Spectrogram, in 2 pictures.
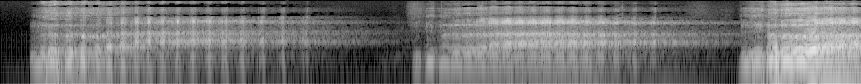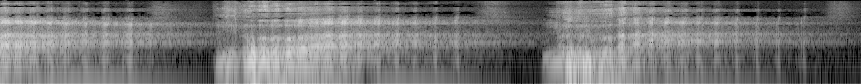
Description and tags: evil-laugh-multi
I recorded my friend's excellent "muahahahaha"-style laugh. This file contains several takes, and has some echo and reverb on it.
laugh, laughing, scary-laugh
